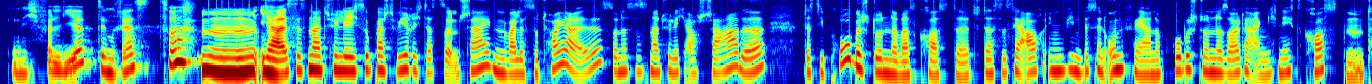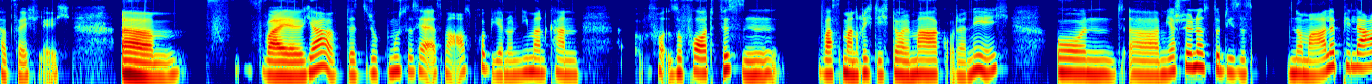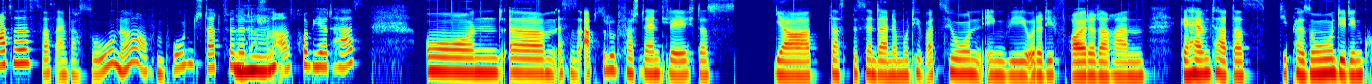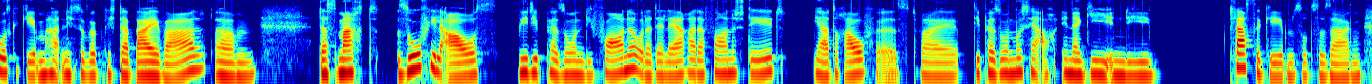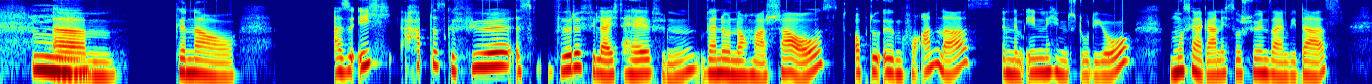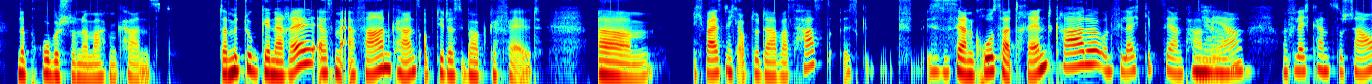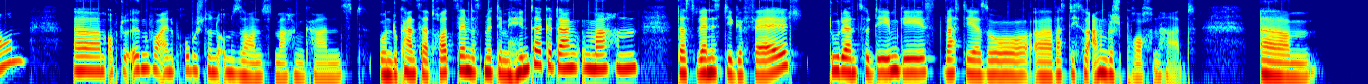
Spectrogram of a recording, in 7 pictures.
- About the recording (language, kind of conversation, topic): German, advice, Wie kann ich ohne Druck ein neues Hobby anfangen?
- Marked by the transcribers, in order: distorted speech; chuckle; other background noise; tapping; other noise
